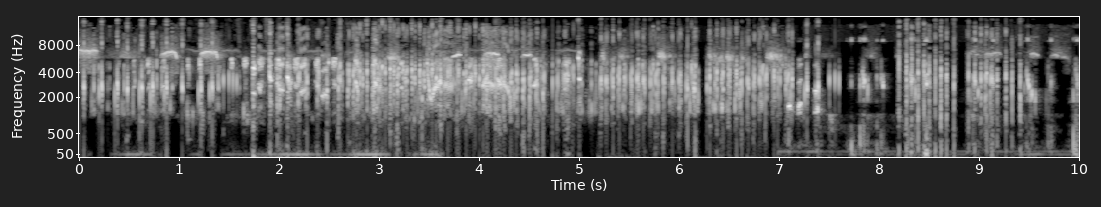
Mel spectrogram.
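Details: Swiftlet lure sound in the Vietnamese "janda" style: dense, continuous high chattering twitters with short clicks and thin whistled notes, busy and unbroken, fading into sparser bursts near the end.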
